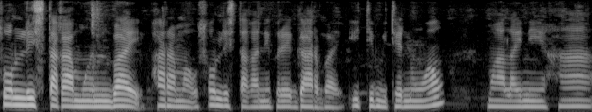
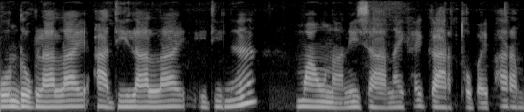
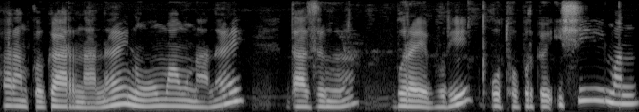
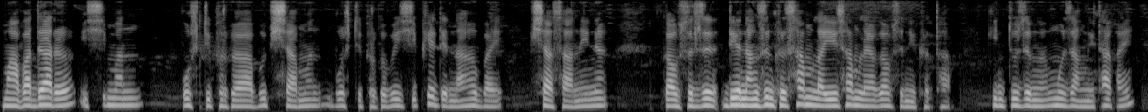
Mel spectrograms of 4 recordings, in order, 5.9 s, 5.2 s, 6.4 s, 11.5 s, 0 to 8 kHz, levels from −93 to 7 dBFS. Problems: constant background noise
